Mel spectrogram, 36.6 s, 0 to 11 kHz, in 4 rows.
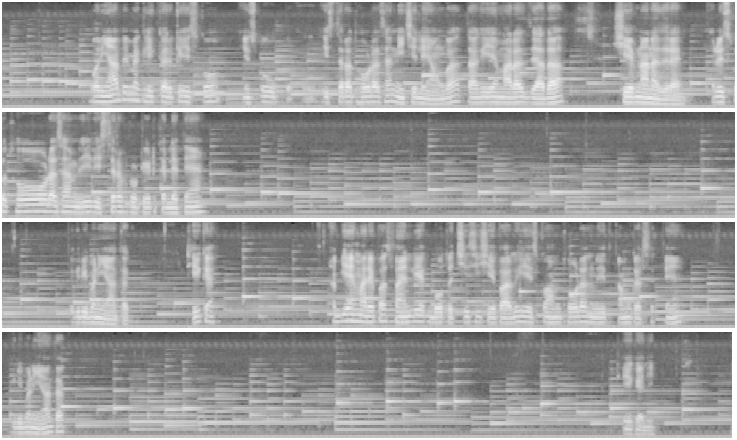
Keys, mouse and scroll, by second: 2.1 click, 9.8 click, 11.8 click, 17.7 scroll up 1, 18.4 scroll down 1, 26.0 click, 28.9 scroll up 1, 31.0 click, 35.5-36.1 scroll down 1, 36.2 ctrl+space.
